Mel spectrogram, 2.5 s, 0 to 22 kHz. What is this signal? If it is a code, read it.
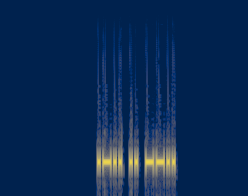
Morse code, heard as a keyed tone, about 42 wpm, 700 Hz. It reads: LIZ
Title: USA Common Names - Max 4 Letters - 45wpm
